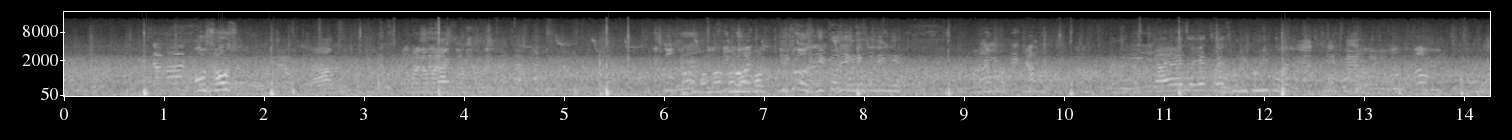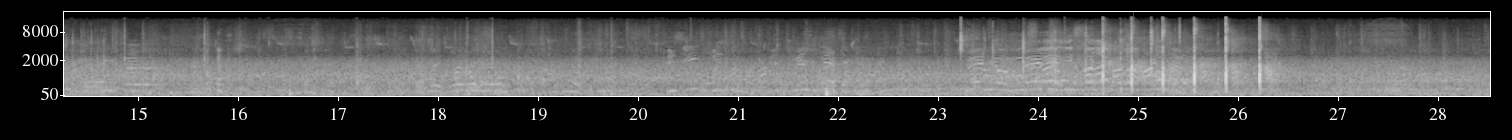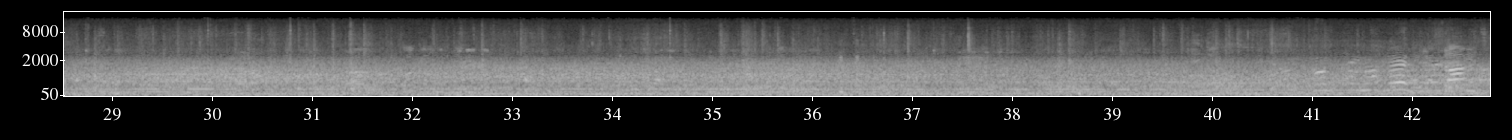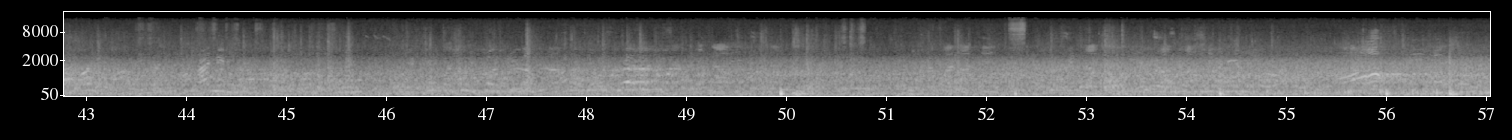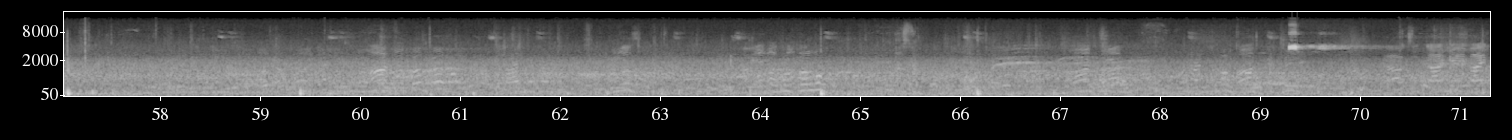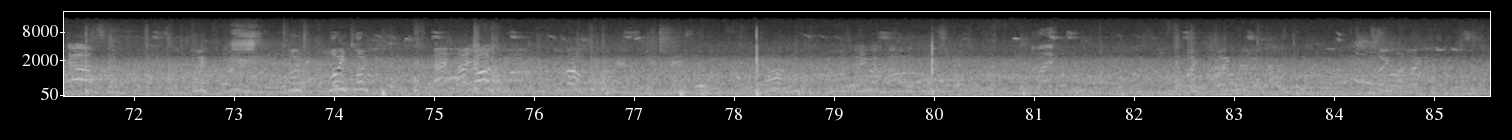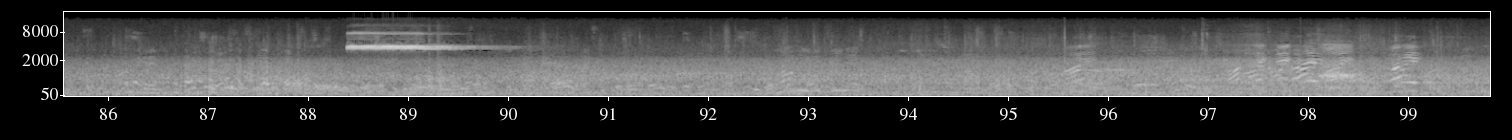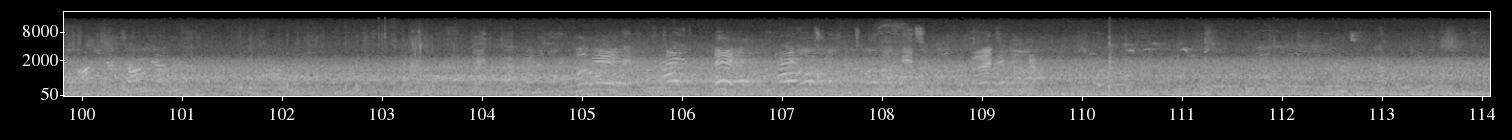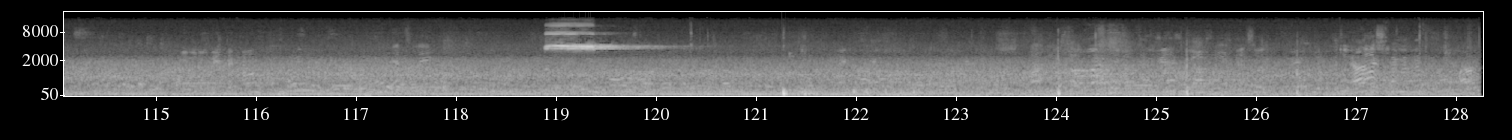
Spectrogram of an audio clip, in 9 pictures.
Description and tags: Fussball Soccer Teens Atmo Away
Some Atmos with Kids (14-16) playing a real soccergame / Coach shouting / Parents around / The language is german. Good for Background to have a real game going on.
There are different Moments edited together - so listen to the complete Clip. Hopefully u find the right little moment. Good luck and have fun
atmo, atmosphere, ball, coach, football, fussball, game, german, goal, Jugendliche, kick, kids, match, play, shooting-ball, shouting, soccer, sport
